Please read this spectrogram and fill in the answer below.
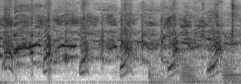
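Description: Laughter in quick repeated bursts over background music, with the music's steady low notes coming back in near the end.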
